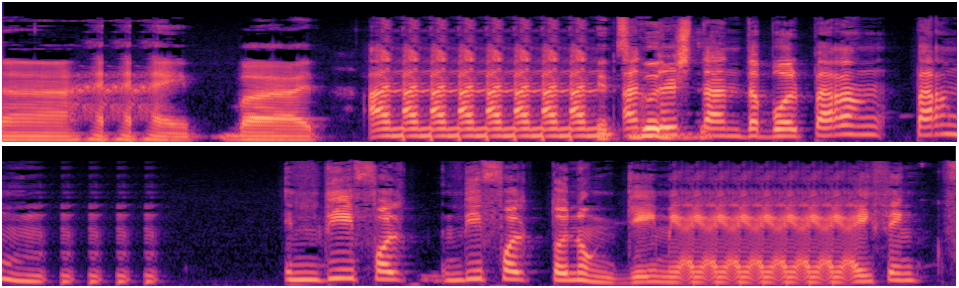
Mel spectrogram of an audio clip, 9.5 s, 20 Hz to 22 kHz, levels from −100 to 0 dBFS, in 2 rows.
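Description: Repeated frames make the speech stutter at 0.49–0.77, 2.00–2.97, 5.06–5.62 and 8.22–9.03 s. The same compressed chunk, about 0.14 s long (0.12 s in the last one), replays two to seven extra times.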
